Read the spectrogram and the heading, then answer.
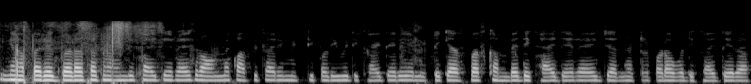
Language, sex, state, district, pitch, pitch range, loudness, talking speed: Hindi, female, Chhattisgarh, Sukma, 195 Hz, 185-200 Hz, -19 LUFS, 270 wpm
